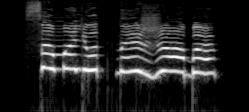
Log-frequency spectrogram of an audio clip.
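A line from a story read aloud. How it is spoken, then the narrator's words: Groan, choking with suppressed laughter. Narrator (Russian): простонал задыхающийся от едва сдерживаемого смеха Дикий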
